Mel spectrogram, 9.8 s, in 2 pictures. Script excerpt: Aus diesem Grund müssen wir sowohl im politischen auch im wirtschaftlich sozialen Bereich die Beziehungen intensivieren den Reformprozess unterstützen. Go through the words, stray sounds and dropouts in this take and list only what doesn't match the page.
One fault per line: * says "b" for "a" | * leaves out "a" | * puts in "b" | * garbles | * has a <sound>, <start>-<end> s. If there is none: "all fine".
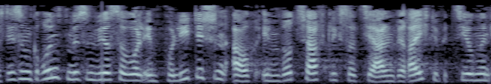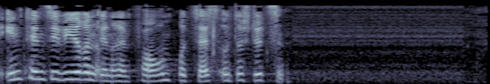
all fine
